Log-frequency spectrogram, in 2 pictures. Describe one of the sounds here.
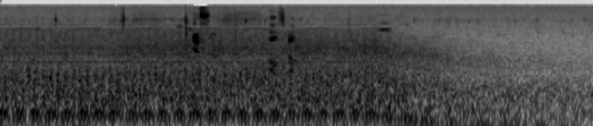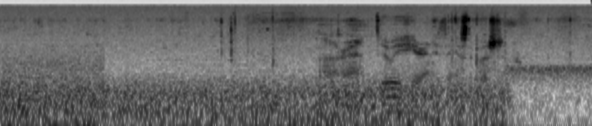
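A submarine's engine rumbles deep and steady underwater.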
